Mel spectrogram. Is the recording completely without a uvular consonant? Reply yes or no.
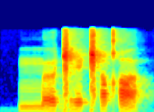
no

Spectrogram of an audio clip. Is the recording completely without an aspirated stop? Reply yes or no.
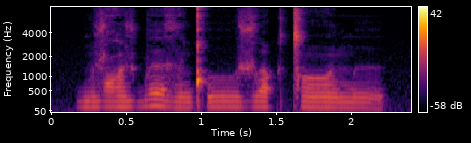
yes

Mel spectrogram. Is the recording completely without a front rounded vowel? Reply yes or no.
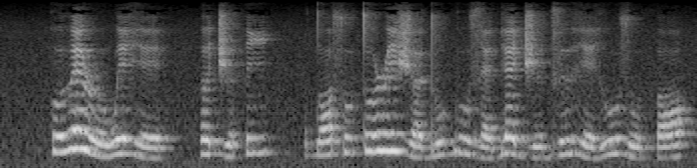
no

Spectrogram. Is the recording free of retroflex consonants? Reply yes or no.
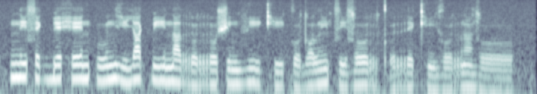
yes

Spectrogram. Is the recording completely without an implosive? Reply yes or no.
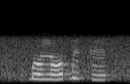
no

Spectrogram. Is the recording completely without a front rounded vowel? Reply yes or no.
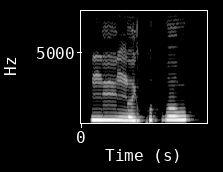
no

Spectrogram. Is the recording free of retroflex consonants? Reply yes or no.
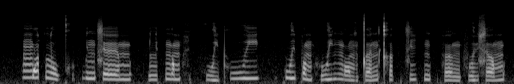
yes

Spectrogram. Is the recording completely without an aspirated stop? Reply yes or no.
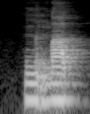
yes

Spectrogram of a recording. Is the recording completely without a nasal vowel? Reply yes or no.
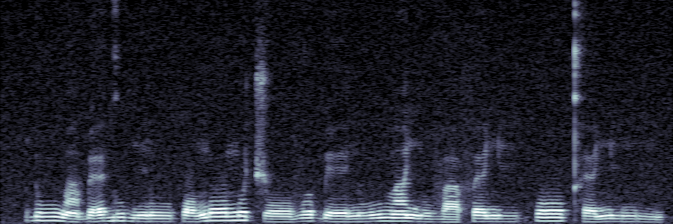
no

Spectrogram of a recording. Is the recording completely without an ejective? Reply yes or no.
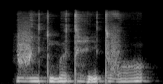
yes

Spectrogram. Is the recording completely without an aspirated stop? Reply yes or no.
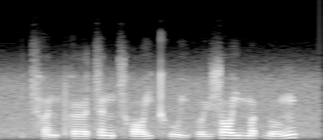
no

